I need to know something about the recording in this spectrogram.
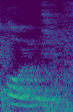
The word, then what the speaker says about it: Aarhus: tenemos para América Latina, es el convenio de Aarhus, se dice así y se escribe Aarhus 1998, es un convenio también que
